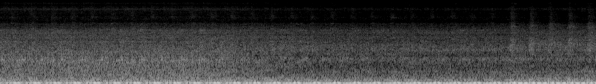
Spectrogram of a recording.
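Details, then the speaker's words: 2011 Ford Super Duty 6.7L Powerstroke at idle, misfiring with low compression, cylinder 6 found weak: a rhythmic exhaust puff while injector 6 is enabled and then disabled in an actuation test; with it disabled, less is heard from the exhaust. "Definitely without it, you don't hear it come out of the exhaust as much."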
